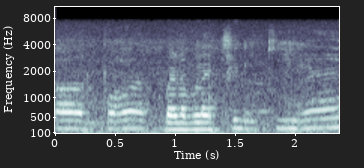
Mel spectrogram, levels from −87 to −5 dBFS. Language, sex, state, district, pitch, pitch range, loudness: Hindi, female, Bihar, Vaishali, 210 Hz, 200-215 Hz, -14 LUFS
